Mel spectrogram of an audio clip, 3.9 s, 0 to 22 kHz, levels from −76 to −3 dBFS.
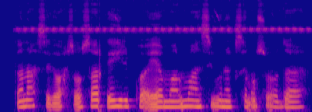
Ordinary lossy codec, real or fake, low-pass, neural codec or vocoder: none; real; none; none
